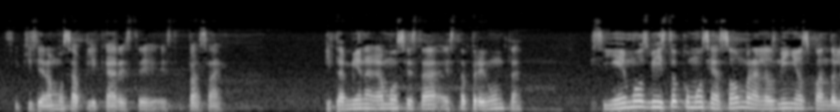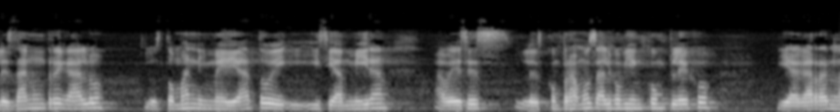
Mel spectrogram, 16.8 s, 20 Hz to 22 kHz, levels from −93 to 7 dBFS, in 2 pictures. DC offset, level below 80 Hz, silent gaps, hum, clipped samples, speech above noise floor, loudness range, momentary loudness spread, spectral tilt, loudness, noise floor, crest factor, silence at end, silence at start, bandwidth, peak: under 0.1%; -52 dBFS; none; none; under 0.1%; 40 dB; 5 LU; 11 LU; -4.5 dB/octave; -18 LUFS; -57 dBFS; 16 dB; 0 s; 0.05 s; 10 kHz; -2 dBFS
